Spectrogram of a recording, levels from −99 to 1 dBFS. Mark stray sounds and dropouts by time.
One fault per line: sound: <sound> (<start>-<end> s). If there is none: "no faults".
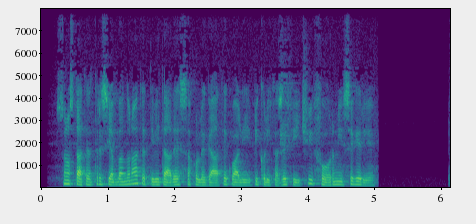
no faults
